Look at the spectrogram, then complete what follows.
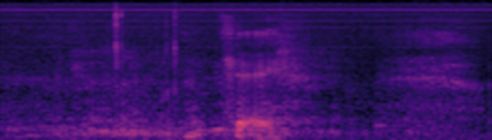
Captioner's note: audience chuckles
